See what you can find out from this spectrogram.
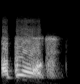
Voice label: cb radio male says abort speaker pov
